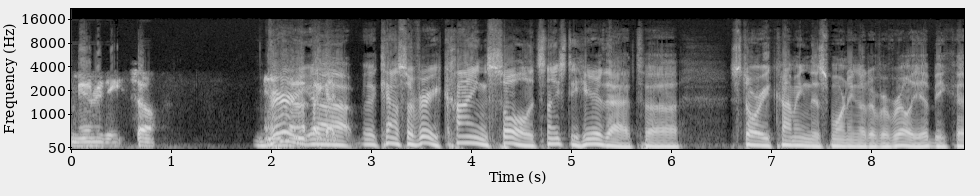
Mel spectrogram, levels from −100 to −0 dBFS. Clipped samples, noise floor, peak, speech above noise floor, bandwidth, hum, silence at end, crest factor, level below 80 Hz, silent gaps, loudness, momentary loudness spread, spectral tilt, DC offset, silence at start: under 0.1%; -59 dBFS; -6 dBFS; 42 dB; 16 kHz; none; 0 s; 12 dB; -36 dBFS; none; -18 LUFS; 6 LU; -5.5 dB/octave; under 0.1%; 0 s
